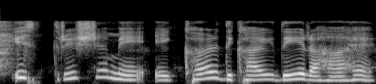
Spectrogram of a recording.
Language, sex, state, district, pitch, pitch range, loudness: Hindi, female, Assam, Kamrup Metropolitan, 220 Hz, 205-270 Hz, -14 LUFS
